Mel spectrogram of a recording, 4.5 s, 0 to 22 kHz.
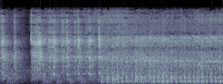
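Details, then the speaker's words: Honda CB 300 motorcycle starting: catches into a fast busy idle with a metallic clatter that later goes away; mechanic called it normal, owner unsure; metallic noise at idle, source unclear. "barulho de ferro de Ferro eu venho no mecânico ele falou cara isso não é nada isso aí é normal da sua moto é normal da sua moto"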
